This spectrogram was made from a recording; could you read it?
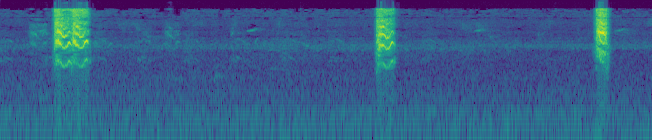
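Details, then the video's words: A female double-collared seedeater gives three short, piercing chirps at uneven gaps, meant to prompt males into song; a thin constant high tone hums in the background. "Piado de Fêmea de Coleiro para Esquentar Coleiro frio"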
